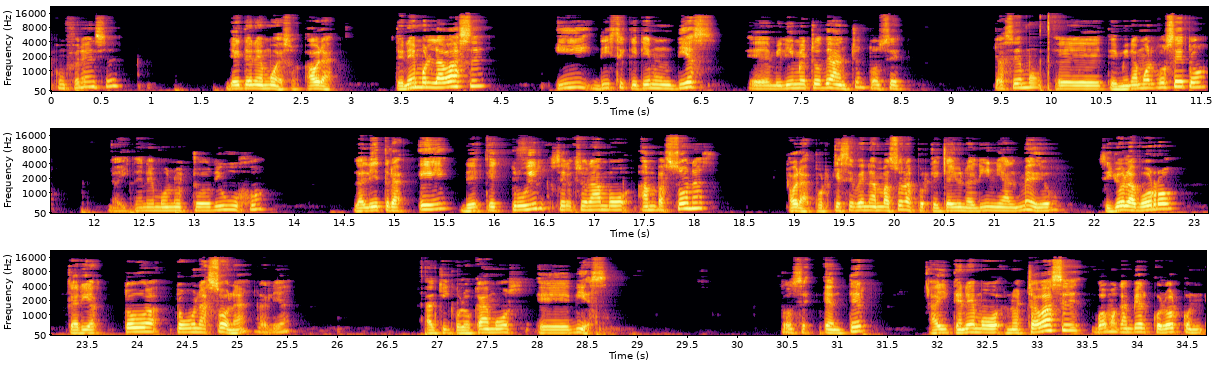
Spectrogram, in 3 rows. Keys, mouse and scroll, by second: 1.2 click, 4.1 click, 6.4-7.6 drag, 9.8 super+z, 10.8-12.1 drag, 15.7 e, 16.4 click, 17.2 click, 17.7 click, 25.1 click, 26.8 typing, 28.3 typing, 30.7 Return.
